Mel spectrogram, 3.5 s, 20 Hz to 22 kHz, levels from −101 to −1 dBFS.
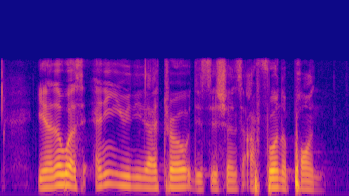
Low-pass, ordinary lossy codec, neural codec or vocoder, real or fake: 7.2 kHz; none; none; real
